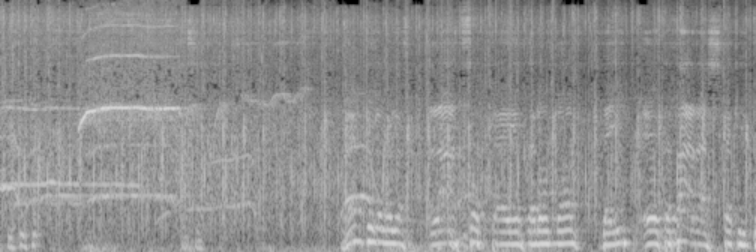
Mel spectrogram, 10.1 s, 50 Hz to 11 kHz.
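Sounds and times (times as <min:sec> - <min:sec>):
whistles and cheers from audience: 0:00.0 - 0:04.9
audience applause: 0:00.0 - 0:10.0
speech: 0:00.1 - 0:00.7, 0:04.9 - 0:10.0.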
